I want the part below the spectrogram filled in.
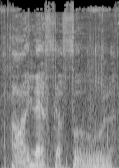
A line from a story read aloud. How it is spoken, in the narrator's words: snarled Grishnak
